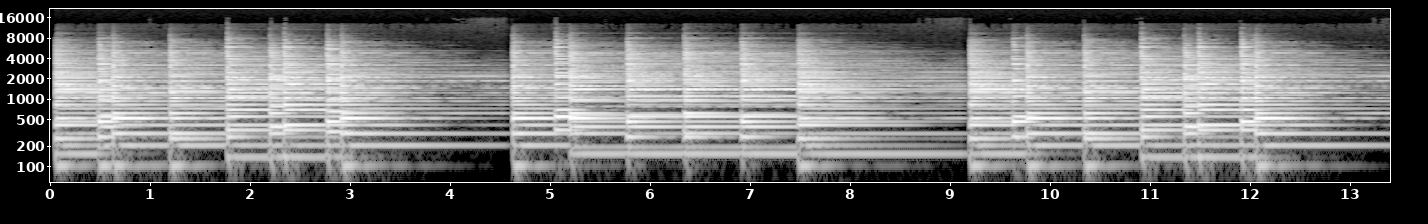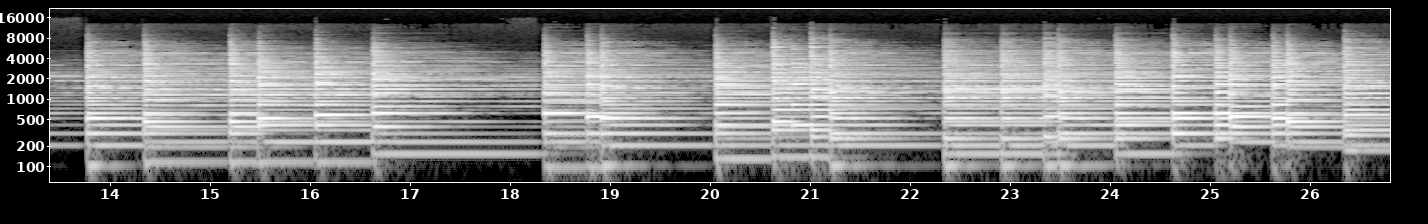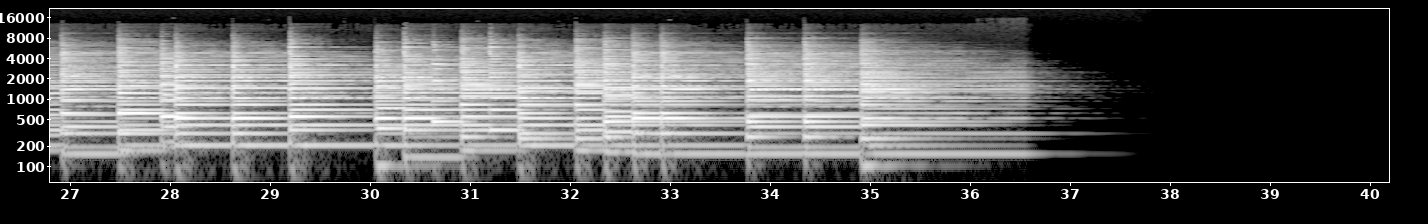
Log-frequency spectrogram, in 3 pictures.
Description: Words by Eliza E. Hewitt Tune: John R. Sweney Key signature: A flat major (4 flats) Time signature: 4/4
